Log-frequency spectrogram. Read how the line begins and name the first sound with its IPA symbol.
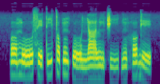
ɔ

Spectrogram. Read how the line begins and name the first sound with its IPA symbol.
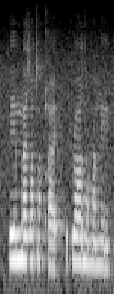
e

